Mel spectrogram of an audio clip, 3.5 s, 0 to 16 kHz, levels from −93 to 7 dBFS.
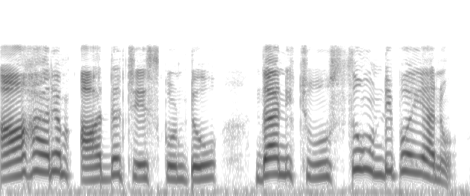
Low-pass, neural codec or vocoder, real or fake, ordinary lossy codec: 7.2 kHz; none; real; none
